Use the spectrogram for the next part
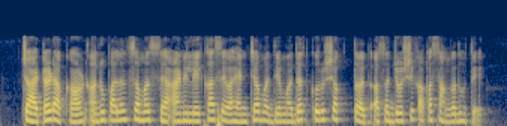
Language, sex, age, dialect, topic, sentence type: Marathi, female, 18-24, Southern Konkan, banking, statement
